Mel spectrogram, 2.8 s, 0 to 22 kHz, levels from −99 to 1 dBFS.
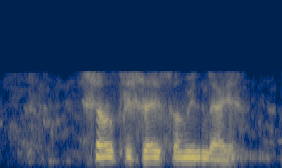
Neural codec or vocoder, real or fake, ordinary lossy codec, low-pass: codec, 24 kHz, 3 kbps, HILCodec; fake; AAC, 32 kbps; 3.6 kHz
